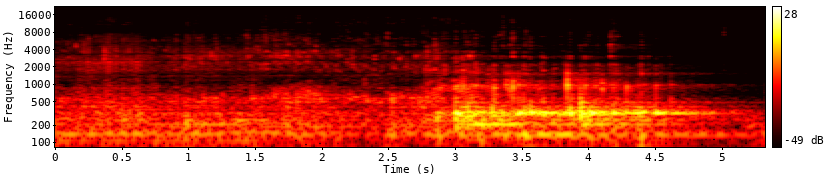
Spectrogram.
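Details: Sink drain with 45.5 mm plug and triangle ring: water runs off with irregular glugging bubbles, louder as the whirlpool forms; gurgling as air is drawn in.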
